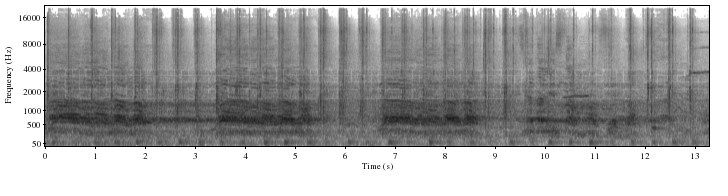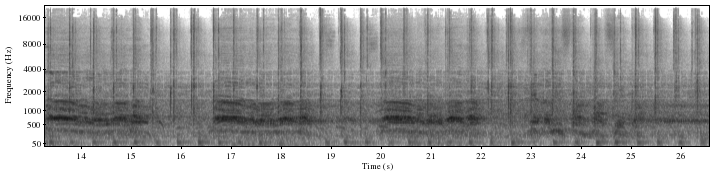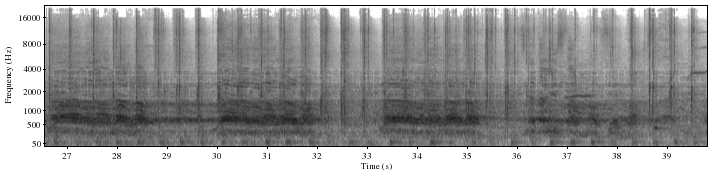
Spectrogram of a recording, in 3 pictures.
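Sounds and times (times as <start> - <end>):
chanting: 0.0 - 39.8.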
